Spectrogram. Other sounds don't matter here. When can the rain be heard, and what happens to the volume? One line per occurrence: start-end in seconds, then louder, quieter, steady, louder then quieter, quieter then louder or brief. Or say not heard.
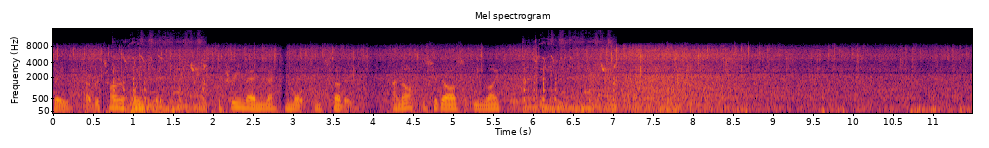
0.0-11.4 louder then quieter.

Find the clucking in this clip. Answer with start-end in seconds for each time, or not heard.
0.7-1.9, 5.8-7.0.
